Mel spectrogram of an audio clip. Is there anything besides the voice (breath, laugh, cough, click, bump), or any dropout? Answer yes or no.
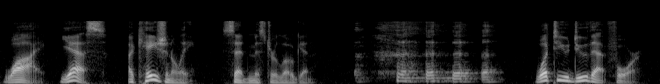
yes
